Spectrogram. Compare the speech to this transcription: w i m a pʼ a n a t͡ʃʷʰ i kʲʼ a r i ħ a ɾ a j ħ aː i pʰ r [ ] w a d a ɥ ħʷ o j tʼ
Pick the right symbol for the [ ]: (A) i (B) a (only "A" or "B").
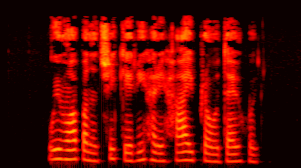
B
